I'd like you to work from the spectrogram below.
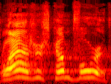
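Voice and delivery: high loud call to the tomb; loud calling command; group shouting. Retold or imitated. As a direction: shout it out to raise the dead. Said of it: "Loud, the whole group".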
